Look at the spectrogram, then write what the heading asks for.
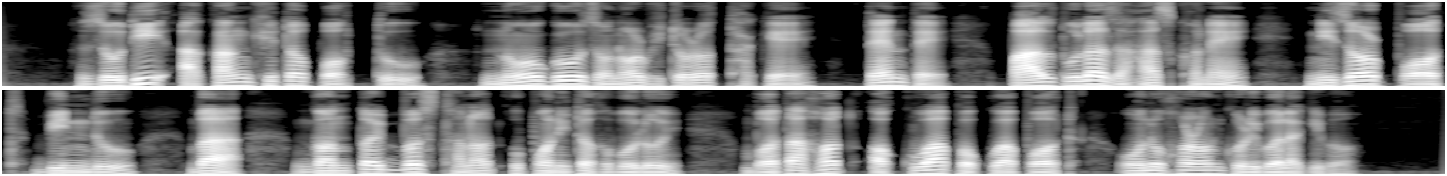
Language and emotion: Assamese, neutral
